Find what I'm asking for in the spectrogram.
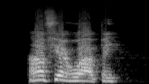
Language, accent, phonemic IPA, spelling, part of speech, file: French, Canada, /ɑ̃.fi.ʁwa.pe/, enfirouaper, verb, LL-Q150 (fra)-enfirouaper.wav
- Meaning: to scam, swindle, or trick someone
